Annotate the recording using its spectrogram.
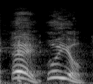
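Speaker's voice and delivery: high, loud mock Italian greeting; imitating the painter. Painter greeting the friend tomorrow, high and loud. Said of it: "He's gonna go".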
